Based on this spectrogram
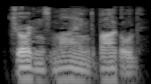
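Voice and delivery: ordinary delivery, nothing marked

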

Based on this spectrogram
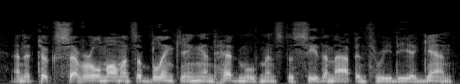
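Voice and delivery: plain reading voice

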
